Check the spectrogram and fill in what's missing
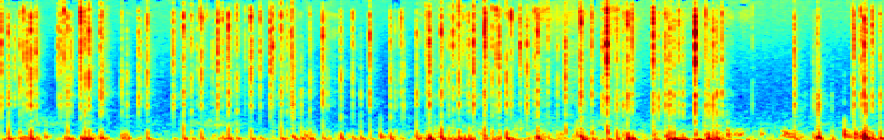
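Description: Paper is tapped with rapid, dense, light strikes that blend into a continuous crisp, papery crackle. Each tap is dry and dies away instantly with no ring, carrying a soft low thump beneath the bright rustle at a steady, quiet level.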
